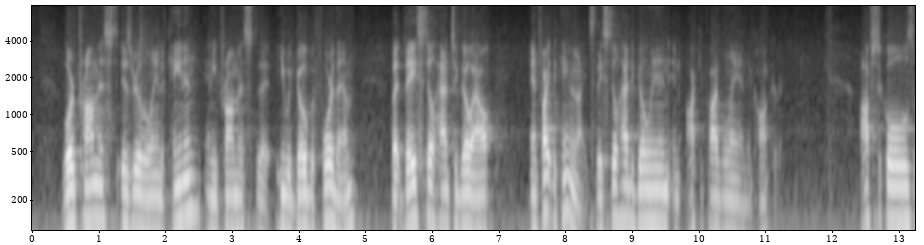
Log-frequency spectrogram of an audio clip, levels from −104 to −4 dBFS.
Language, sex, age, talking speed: English, male, 30-49, 185 wpm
